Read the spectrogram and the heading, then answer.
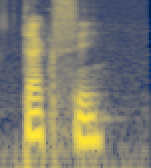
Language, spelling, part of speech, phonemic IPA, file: French, taxer, verb, /tak.se/, Fr-taxer.ogg
- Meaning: 1. to tax, to impose a tax on 2. to accuse 3. to call, to label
